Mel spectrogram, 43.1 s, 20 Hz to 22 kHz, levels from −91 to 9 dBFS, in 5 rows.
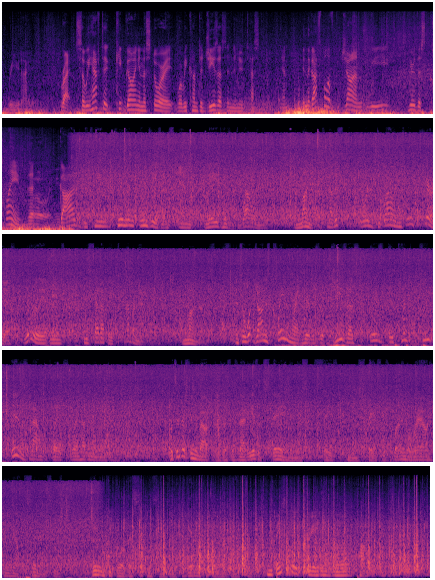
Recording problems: rain or running water; very loud; throughout; 5 dB above the speech

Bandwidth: 15.5 kHz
